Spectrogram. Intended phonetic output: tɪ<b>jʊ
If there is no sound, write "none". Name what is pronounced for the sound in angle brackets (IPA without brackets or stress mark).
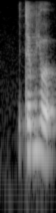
b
